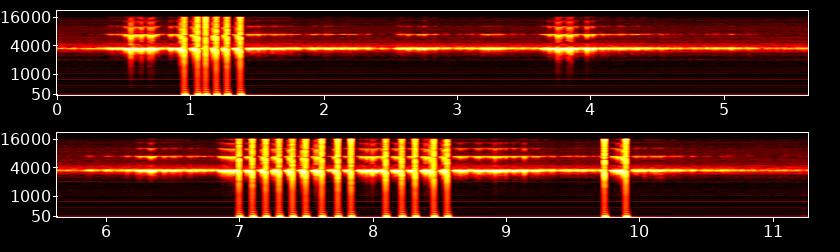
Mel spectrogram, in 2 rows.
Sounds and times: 0.0s background hum 11.2s
0.0s simple oscillators 11.2s
1.0s glitch 1.7s
7.0s glitch 8.8s
9.8s glitch 10.2s

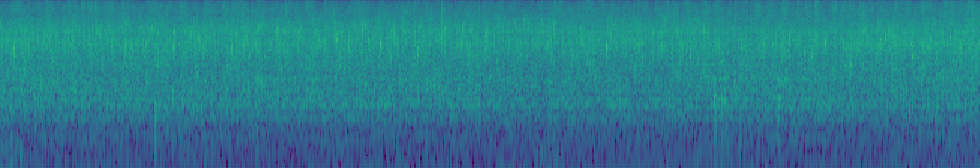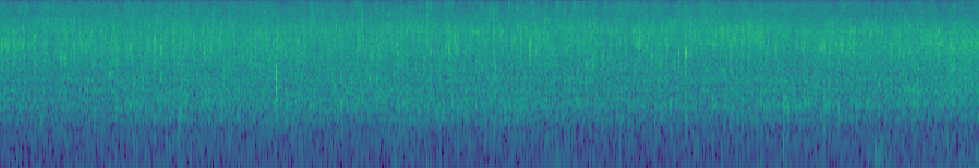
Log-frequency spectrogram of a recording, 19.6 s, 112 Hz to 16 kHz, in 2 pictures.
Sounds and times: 0.0s Bacon frying in a cast-iron skillet 19.5s

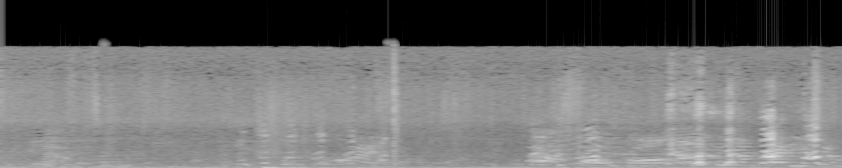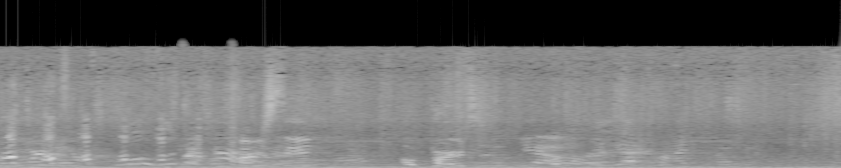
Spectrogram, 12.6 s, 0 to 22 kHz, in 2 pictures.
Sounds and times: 0.0s groups of children 12.6s
0.0s voices 12.6s

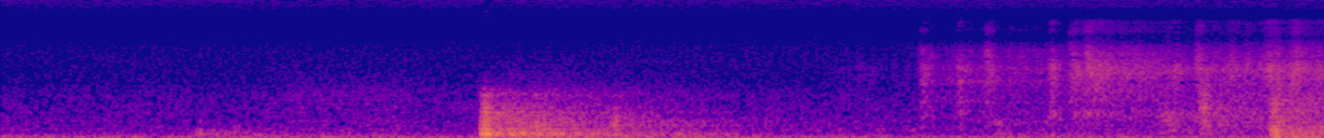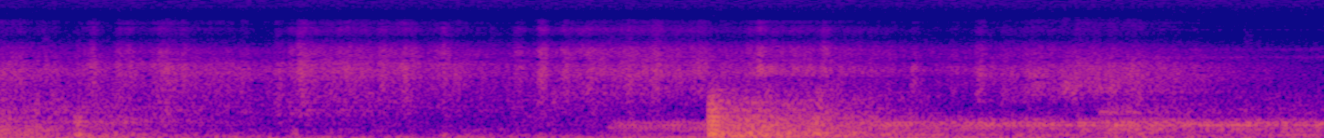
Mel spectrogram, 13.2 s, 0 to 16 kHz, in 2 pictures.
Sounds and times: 9.4s monster approaching from the distance 13.2s

